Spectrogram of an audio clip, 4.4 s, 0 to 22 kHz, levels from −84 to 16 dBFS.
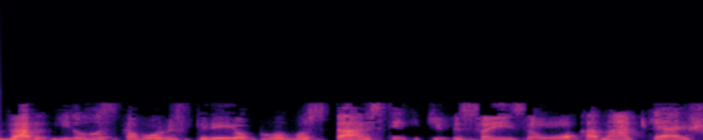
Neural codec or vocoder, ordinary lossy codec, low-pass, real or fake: codec, 16 kHz, 0.5 kbps, X-Codec, HuBERT features, trained on general audio; MP3, 24 kbps; 7.2 kHz; fake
